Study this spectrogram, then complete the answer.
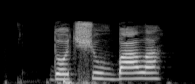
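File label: "додь сюв бала", Komi, female; kpv audio dict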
